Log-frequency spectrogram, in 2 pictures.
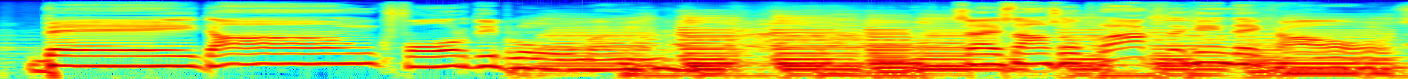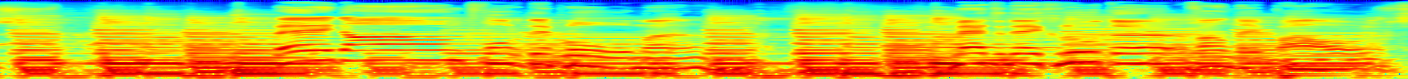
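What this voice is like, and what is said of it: Singing in a Polish accent. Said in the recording (Dutch): “hij moet wel met een, eh, in het Pools worden meegezongen. Althans, met een Pools accent.”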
